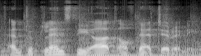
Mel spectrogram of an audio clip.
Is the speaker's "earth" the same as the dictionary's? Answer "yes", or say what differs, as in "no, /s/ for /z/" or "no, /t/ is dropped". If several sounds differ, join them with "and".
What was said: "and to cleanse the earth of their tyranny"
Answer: no, /t/ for /θ/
